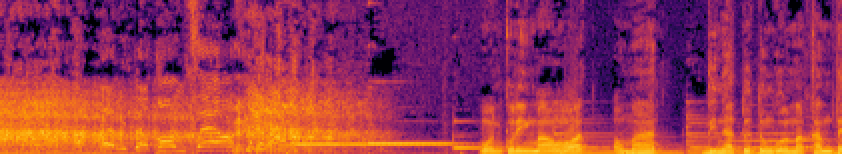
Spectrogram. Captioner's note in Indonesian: tertawa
